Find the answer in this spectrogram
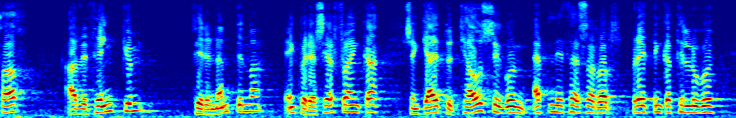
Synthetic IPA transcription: θað | a̰ðvɪðfejɲcʏm | fɪɾɪɾnɛmt̪ɪnːa | ḛjn̥kʰvɛɾjasjɛɾ̥fɾajiŋka | sɛmcaːjt̪ʏt̪ʰjaðsɪɣʏmɛpnɪθɛsːaɾaɾ̥pɾeːjt̪iŋkat̪ʰɪlːʏɣʏ

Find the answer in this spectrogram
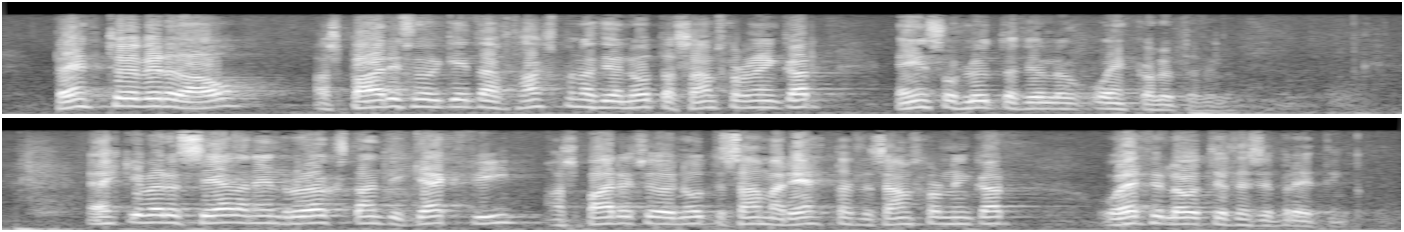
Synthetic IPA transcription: pɛn̥t̪ʰːœvʏvɛːɾɪðawa̰ðspaːɾisœɣʏɾceːjt̪ɪhaft̪haksmʏnaθiaðnoːt̪asamskɾawniŋkaɾ | ejnsɔɣlʏːt̪afjœːlœɣɔɣejŋ̥kḁlʏːt̪afʏːlʏɣ | ɛhcɪvɛɾʏsjɛːðanejnrœːkst̪ant̪icɛkfia̰ðspaːðɾisœɣʏɾnoːt̪ɪ̥saːmarjɛht̪at̪lɪ̥samskɾawniŋkaɾ | ɔ̰ɣɛɾ̥θiɾlœːɣʏt̪ʰɪlθɛsːɪpɾeːjt̪iŋk

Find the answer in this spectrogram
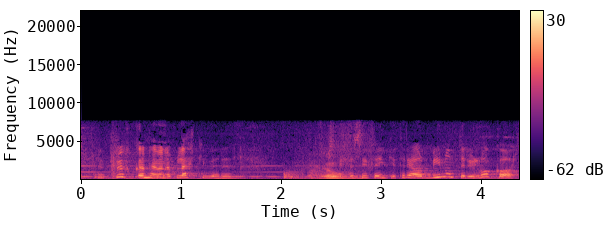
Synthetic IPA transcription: ɛkʰlʏhkanhɛvɪnɛplɛhcɪvɛːɾɪð | ɪlt̪ɪsiːθejɲcɪθɾjawɾmiːnut̪ɪɾilɔːkaaɾ̥

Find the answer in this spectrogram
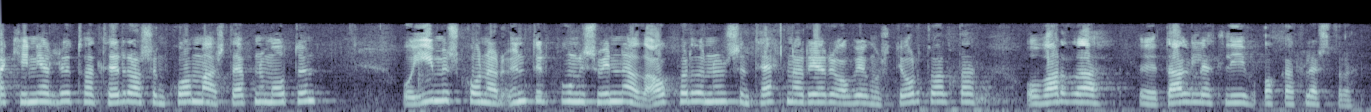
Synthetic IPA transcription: acʰɪnjalʏːt̪fat̪θʰerːasɛmkʰɔːmaːðst̪ɛpnʏmoːwt̪ʏn | ɔɣiːmɪskʰɔːnaɾʏ̰nt̪ɪɾpuːnɪsvɪnːɪaðaːwkʰvœɾðʏnʏmsɛmt̪ʰɛhknaɾɛːɾʏawvɛːɣʏmst̪jowɾt̪valt̪aɔɣvaɾða | t̪aɣlɛxt̪liːvɔhkaɾ̥flɛst̪ɾa

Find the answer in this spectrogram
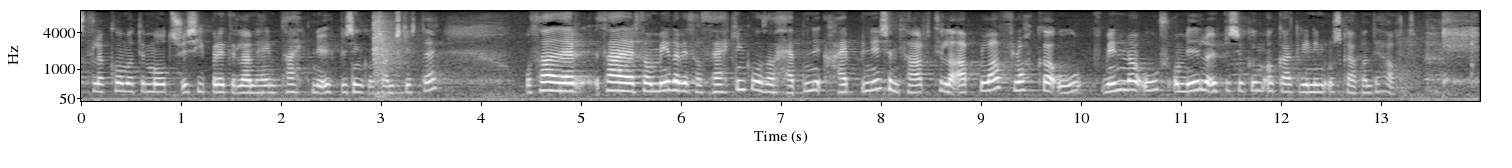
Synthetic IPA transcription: st̪ʰɪlaðkʰɔːmat̪ʰɪlmoːwt̪svɪsipɾejt̪ɪɾlanheːjmt̪ʰajhpnɪʏhplisiŋkɔɣsamscɪft̪a | ɔɣθaðɛɾθaðɛɾ̥θawmɪːðavɪðθawθɛhciŋkʏɔɣθawhɛhajpnɪsɛmθaɾv̥t̪ʰɪlaðaplaflɔhkaʔu | mɪnːaʔuːɾɔɣmɪðlaʏhpɾisiŋkʏmʔa̰wkaːkɾinɪnʔɔ̰ɣskaːpant̪ɪɦawht̪

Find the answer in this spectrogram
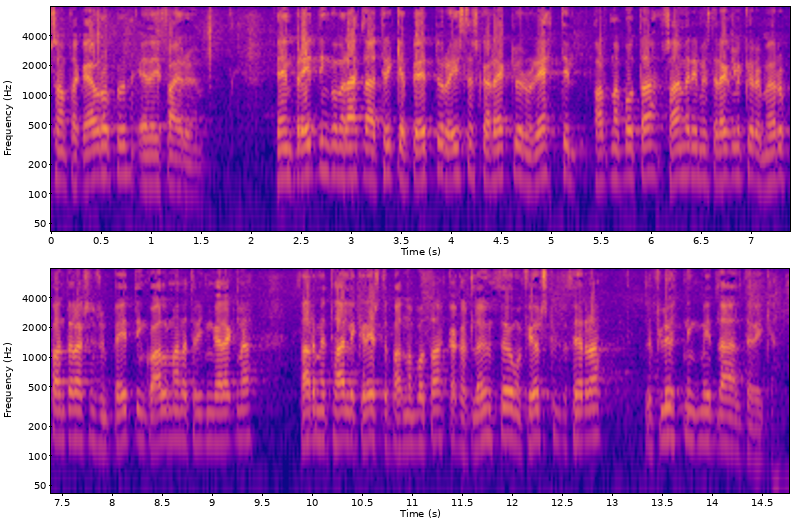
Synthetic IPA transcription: samt̪ʰakaɛvɾowpʏɛðaifaːjɾʏʏ̰m | θɛːmpɾeːjt̪iŋkʏmɾajht̪laɣat̪ʰɾɪcːapɛːt̪ʏɾɔaðist̪ɛnskaɾɛklʏɾʏmrjɛht̪ːɪlpaɾt̪nap̬oːwt̪asaːmɪɾimɪst̪ɾɛklʏcːʏɾɛmœɾʏpant̪alaɣsɪnsʏmpeːjt̪iŋkɔalmanːat̪ʰɾɪcːiŋkaɾɛkna | θaɾmɛðt̪ʰaːlɪkɾeːjst̪ʏpaɾt̪nap̬owt̪akakʰat̪lœnθœɣmɔfjœlscɪlt̪ʏ̥θejrːa | vɪ̰ðflʏht̪niŋkmɪt̪laɛlt̪aɾḭːca̰

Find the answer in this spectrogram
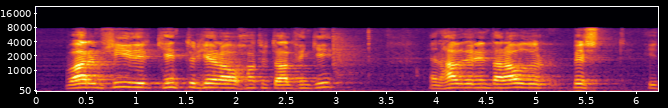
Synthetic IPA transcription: vaɾʏmsiːðɪɾcʰejn̥t̪ʏɾ̥çɛːɾawhat̪ʏht̪ʏalfiɲcɪ | ɛnɦavðɪɾejnt̪aɾaːwðʏɾpɪst̪ | i

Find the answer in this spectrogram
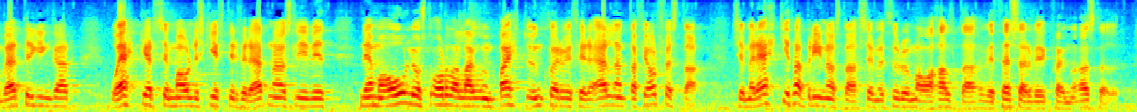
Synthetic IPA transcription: vɛɾt̪ɾiciŋkaɾ̥ | ɔɣɛhcɛr̥t̪sɛmːaːwlɪscɪft̪ɪɾ̥fɪɾɪɾɛpnaasliːvɪð | nɛːmaoːwljowst̪ɔɾðalaːɣʏmpajht̪ʏmkʰvɛɾvɪfɪɾɪɾɛlɛnt̪afjawɾfɛst̪a̰ | sɛmɛɾɛhcɪθapɾiːnast̪asɛmvɪðθʏɾːʏmawahalt̪avɪðθɛsːaɾvɪðkʰvaːjmʏaðst̪a̰ːðʏ̰

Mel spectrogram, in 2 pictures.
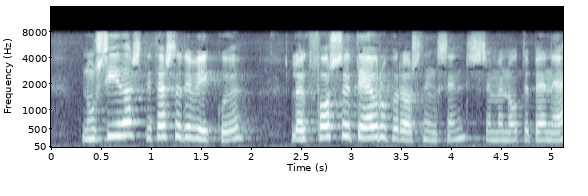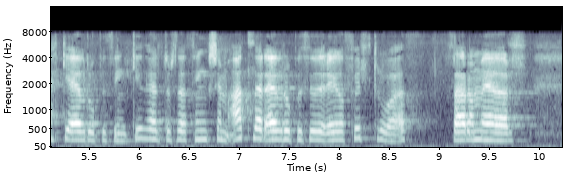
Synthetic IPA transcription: nusiːðast̪iθɛsːaɾɪvɪːkʏ | lœɥkfɔr̥sɛt̪ɪɛvɾowpʏɾawsiŋsɪnsːɛmɛnoːwt̪ɪpɛːnɪɛhcɪɛvɾowpʏθiɲcɪðhɛlt̪ʏɾ̥θaðθiŋksɛmʔa̰t̪laɾɛvɾowpʏθʏːðʏɾeːjɣafʏl̥t̪ɾuːaθ | θaɾamɛːðal

